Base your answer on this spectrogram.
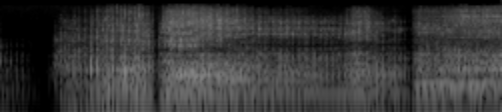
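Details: Lion letting out a continuous, harsh, rasping roar for more than three seconds, broken only by brief dips, dense and loud from deep growl to hissing breath.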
